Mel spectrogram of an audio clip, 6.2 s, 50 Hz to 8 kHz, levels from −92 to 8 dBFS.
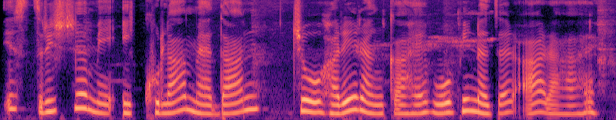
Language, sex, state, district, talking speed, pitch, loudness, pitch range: Hindi, female, Assam, Kamrup Metropolitan, 165 wpm, 240 Hz, -14 LUFS, 225-280 Hz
